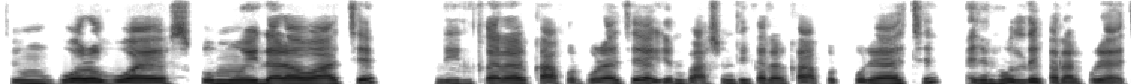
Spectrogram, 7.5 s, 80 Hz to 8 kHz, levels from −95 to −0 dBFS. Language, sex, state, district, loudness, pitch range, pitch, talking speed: Bengali, female, West Bengal, Dakshin Dinajpur, -17 LUFS, 215-230 Hz, 225 Hz, 160 wpm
